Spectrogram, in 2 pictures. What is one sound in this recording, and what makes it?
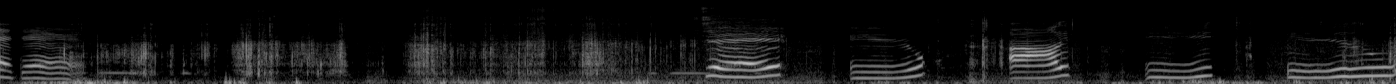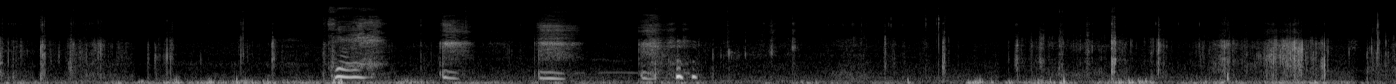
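Small stones crunch and rattle as a hand scoops gravel.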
